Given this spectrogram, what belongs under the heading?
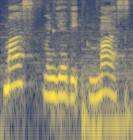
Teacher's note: protesis, tambahan bunyi di awal kata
